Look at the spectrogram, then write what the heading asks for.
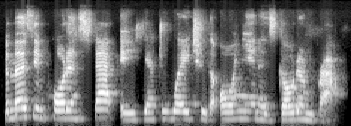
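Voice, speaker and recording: A woman's voice: mid-range voice, fairly even intonation, brisk. A woman from central Vietnam, a native Vietnamese speaker with a central Vietnamese accent, teaching a cooking class informally in simple non-native English with dropped words. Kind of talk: informal live cooking instruction.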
